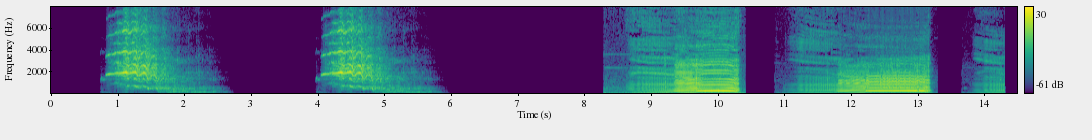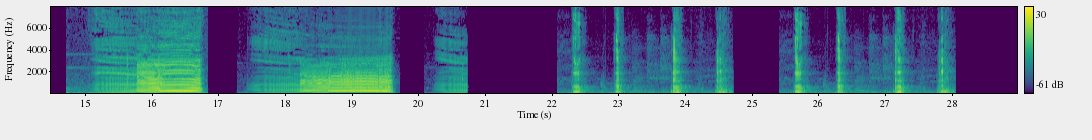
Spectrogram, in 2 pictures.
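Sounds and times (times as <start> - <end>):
cow mooing: 8.6 - 10.4, 11.0 - 14.3, 15.1 - 16.8, 17.5 - 20.8
pig grunting: 22.3 - 24.8, 25.6 - 28.1.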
